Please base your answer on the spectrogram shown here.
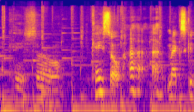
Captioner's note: laugh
